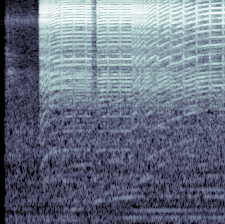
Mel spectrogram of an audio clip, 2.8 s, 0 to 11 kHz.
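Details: Samus 988M Plus ultrasonic PDC inverter after PWM driver modified to a universal PWM: steady, very high-pitched whine starts at once and holds even without wavering; running healthy.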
